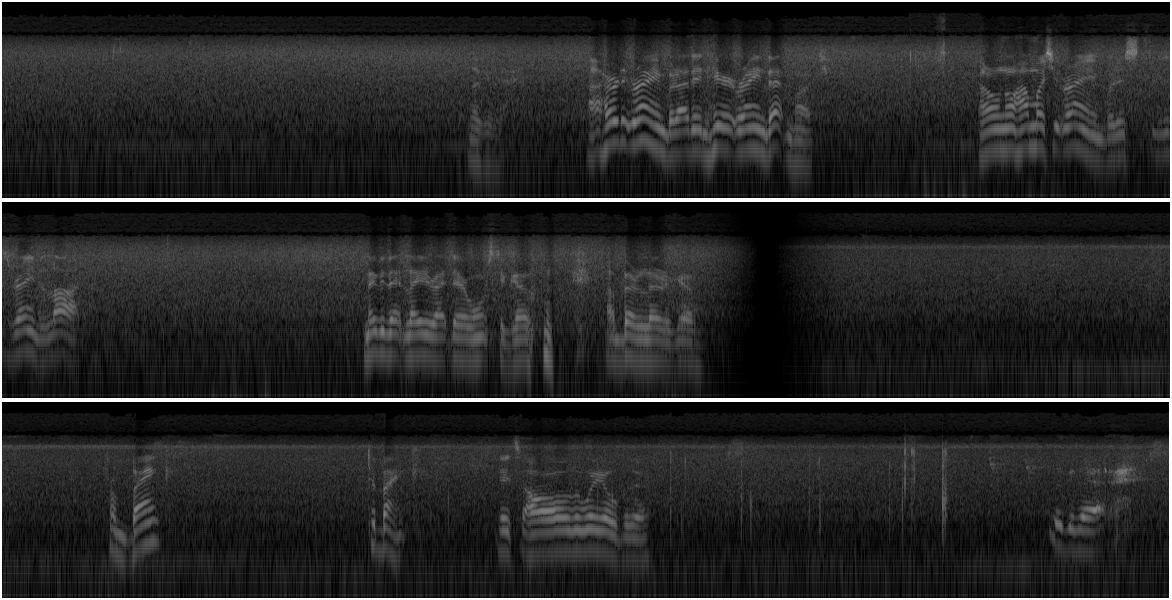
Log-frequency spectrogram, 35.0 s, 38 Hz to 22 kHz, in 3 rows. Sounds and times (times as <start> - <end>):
Outside, rural or natural: 0.0 - 35.0
Speech: 4.6 - 5.2, 5.8 - 8.3, 9.8 - 12.5, 15.3 - 17.1, 17.7 - 18.7, 24.4 - 25.0, 27.0 - 27.5, 28.3 - 29.9, 33.8 - 34.8.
